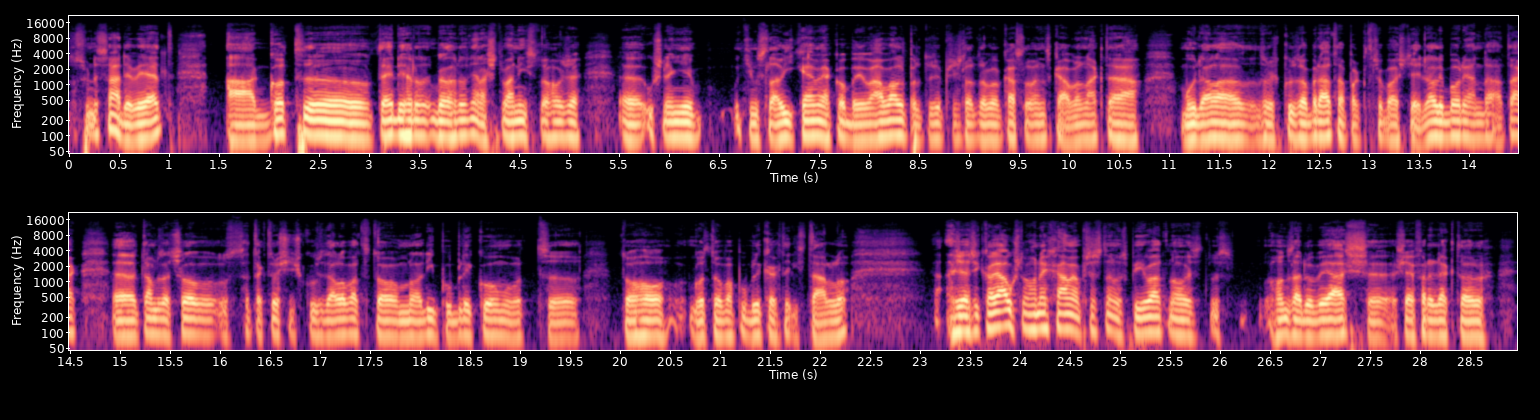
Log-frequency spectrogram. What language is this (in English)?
Czech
